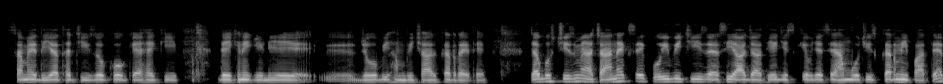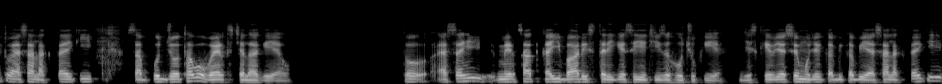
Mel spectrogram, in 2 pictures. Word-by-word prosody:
समय 115 +1 +3
दिया 110 +1 +2
था - - -2
चीज़ों 105 +1 -2
को 105 +1 0
क्या 105 +1 -1
है 105 0 -1
कि 105 0 -7 0.4
देखने 105 +1 +3
के 105 0 -2
लिए 100 -1 +1
अ, 80 0 -11
जो 105 +1 0
भी 110 +1 -3
हम 105 -1 -3
विचार 100 0 -1
कर 105 - +1
रहे 95 -2 +1
थे। 95 - -4 0.5
जब 120 +3 +3
उस 140 - 0
चीज़ 135 0 0
में 140 -2 +1
अचानक 125 +5 +3
से 145 - +1
कोई 125 -1 0
भी 135 +1 +1
चीज़ 125 -1 -1
ऐसी 110 +2 +1
आ 110 -1 +5
जाती 105 +1 -1
है 110 - +2
जिसकी 110 +1 -4
वज़ह 110 0 +1
से - - -2
हम 105 +1 +3
वो 110 - +2
चीज़ 110 - -3
कर 115 - +2
नहीं 115 -1 +4
पाते 95 0 -1
हैं, - - -1
तो - - -1
ऐसा - - +2
लगता 125 - -2
है 125 - +2
कि 130 +2 -6 0.4
सब 105 -2 0
कुछ 130 -2 +3
जो 120 - +4
था 150 - +5
वो 160 - +3
व्यर्थ 110 0 +5
चला 100 -1 +3
गया 95 -1 -2
हो। 85 - -13 1.1
तो - - 0 0.3
ऐसे 140 - +2
ही 150 +1 0 0.2
मेरे 120 0 +3
साथ 130 - +3
कई 125 +2 +4
बार 125 +2 +5
इस 125 0 -4
तरीके 115 0 +2
से 120 0 -2
ये 110 - +3
चीज़ें 105 0 -1
हो 100 0 -1
चुकी 95 - -6
है, 90 -2 -5 0.2
जिसकी 100 +3 -2
वज़ह 120 +1 +3
से - - +4
मुझे 120 -1 +1
कभी-कभी 110 +1 0
ऐसा 105 +3 +2
लगता 115 +5 -2
है 140 - 0
कि 170 +3 -4
110 Hz, 255 wpm, -25 LUFS, 105-120 Hz, 1.1 s, आ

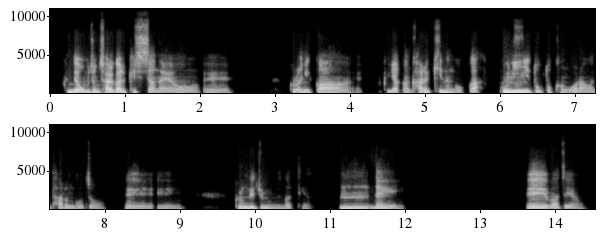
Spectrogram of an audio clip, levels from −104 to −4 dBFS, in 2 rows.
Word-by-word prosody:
근데 235 -2 +5
엄청 190 +2 +4
잘 160 -5 +6
가르치시잖아요. 170 -7 0
예. 170 0 -9 0.8
그러니까 195 -11 0 0.6
약간 175 0 -1
가르치는 195 +1 0
것과 175 +10 -1 0.3
본인이 220 0 +7
똑똑한 200 -3 -6
거랑은 155 0 -5
다른 155 -1 -6
거죠. 140 0 -12 0.3
네 160 -2 -8
예. 165 -3 -13 0.7
그런 205 -1 0
게 195 - +4
좀 190 -2 -4
있는 175 0 -11
것 165 -2 -10
같아요. 155 -2 -21 0.4
음 200 0 0
네. 185 -6 -1 1.6
네, 195 -3 +3
맞아요. 165 0 -6
180 Hz, 230 characters per minute, -25 LUFS, 160-205 Hz, 1.6 s, 본인이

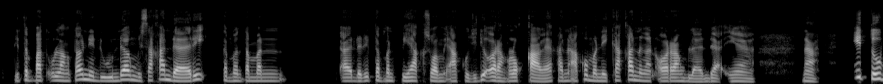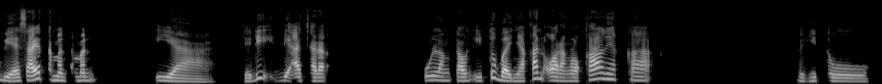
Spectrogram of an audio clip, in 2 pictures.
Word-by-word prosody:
di - - -8
tempat 185 -3 0
ulang 180 -3 -1
tahun 220 -2 +1
yang - - -11
diundang 190 +7 +3
misalkan 195 +5 -1
dari 165 +9 +4 0.2
teman-teman, 165 +1 -5 0.5
eee, 160 0 +1
dari 165 +2 -3
teman 180 -2 -3
pihak 170 -1 -1
suami 160 -2 0
aku, 155 +1 -2
jadi - - 0
orang 160 -3 +2
lokal 145 -3 +3
ya, - - -5
kan 165 - -3
aku 225 - -2
menikah 175 +1 -3
kan 220 -2 +3
dengan 165 -3 -3
orang 160 0 +2
Belandanya. 145 0 -5 0.5
Nah, - - +1 0.4
itu 310 -7 +5
biasanya 170 - +6
teman-teman 180 +1 -1 0.6
iya, 140 -7 -1 0.3
jadi 150 - -1 0.2
di - - -5
acara 170 -1 +3 1.0
ulang 190 -2 -2
tahun 170 0 +1
itu 300 - -4
banyakan 160 - +4
orang 170 -3 +4
lokalnya, 235 +7 +3
Kak. 190 -4 -3 1.5
Begitu, 150 -3 -5
170 Hz, 145 wpm, -24 LUFS, 155-190 Hz, 1.5 s, biasanya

